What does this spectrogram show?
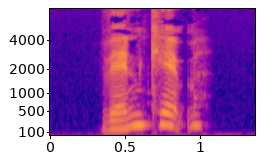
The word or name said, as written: vandkæmme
